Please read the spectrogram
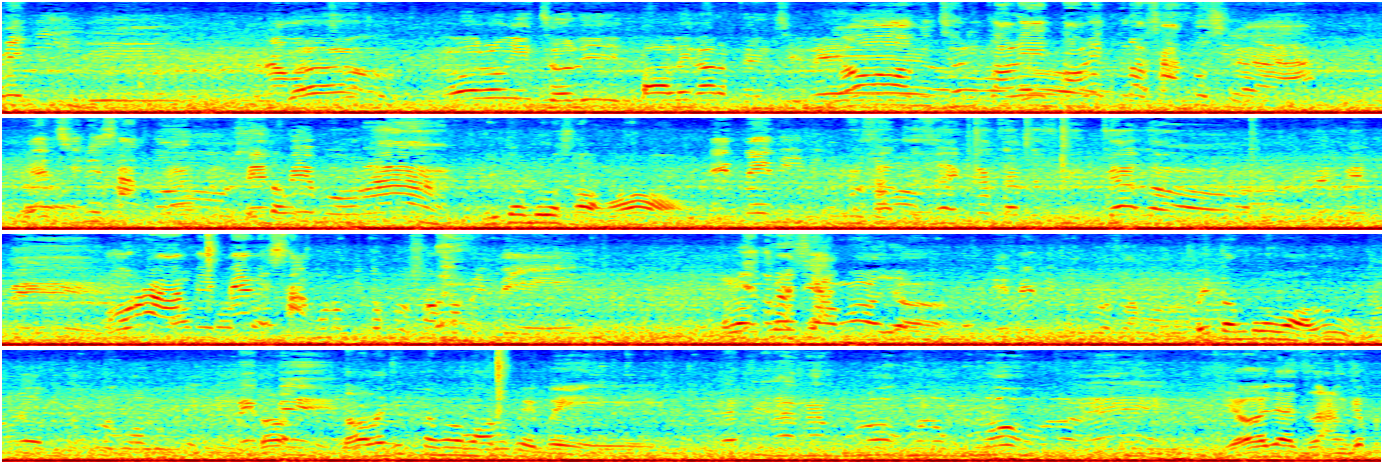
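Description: Steady low drone of an Isuzu Panther's engine and tyres heard from inside the cabin while driving, with men's voices talking over it throughout.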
